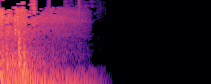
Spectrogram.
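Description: Crash sound effect from an animated logo intro, a sudden hit that dies away about a second in.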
